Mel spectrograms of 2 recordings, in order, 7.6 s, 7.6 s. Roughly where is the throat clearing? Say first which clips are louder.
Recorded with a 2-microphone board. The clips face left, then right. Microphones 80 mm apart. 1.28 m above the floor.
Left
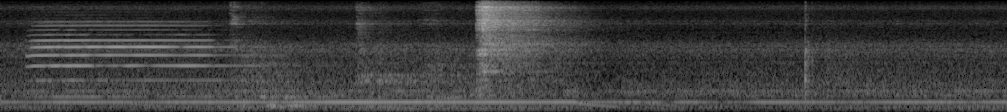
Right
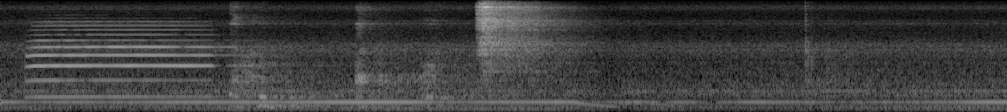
Right 3 dB; right.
